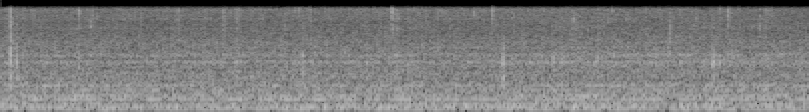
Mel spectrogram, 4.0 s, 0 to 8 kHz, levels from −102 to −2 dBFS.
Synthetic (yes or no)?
no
